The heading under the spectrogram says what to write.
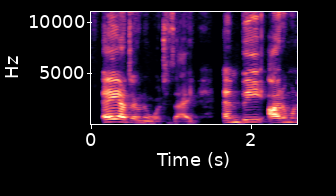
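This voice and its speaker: This woman has an unremarkable speaking voice, pitched in the medium range, and talks at a fairly quick pace with ordinary pitch variation. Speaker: social media coach. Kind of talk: live stream coaching session. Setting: Instagram live video call.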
